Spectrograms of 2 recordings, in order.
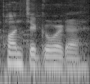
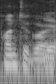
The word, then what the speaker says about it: Punta Gorda: Punta Gorda. Punta Gorda. Yeah, be a local. You gotta pronounce it right.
